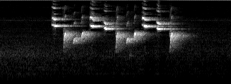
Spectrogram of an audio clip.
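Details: European goldfinch from Jagodina giving three quick bright chirps, each a sharp, ringing note sliding downward, spaced about half a second apart, against a quiet background.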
